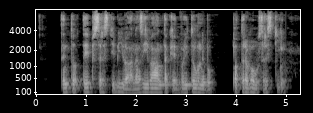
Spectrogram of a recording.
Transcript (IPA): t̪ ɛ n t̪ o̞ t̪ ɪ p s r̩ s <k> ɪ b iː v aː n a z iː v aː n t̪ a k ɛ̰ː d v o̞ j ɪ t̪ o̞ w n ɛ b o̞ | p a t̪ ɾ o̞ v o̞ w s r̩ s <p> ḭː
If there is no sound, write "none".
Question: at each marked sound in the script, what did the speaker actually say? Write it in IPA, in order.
c, c

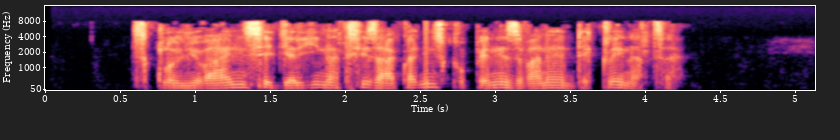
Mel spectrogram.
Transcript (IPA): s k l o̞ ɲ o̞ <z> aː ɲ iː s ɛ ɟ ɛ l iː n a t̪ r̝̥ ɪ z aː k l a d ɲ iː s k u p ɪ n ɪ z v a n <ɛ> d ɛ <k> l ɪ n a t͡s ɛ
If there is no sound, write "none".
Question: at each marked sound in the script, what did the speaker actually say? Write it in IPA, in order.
v, ɛː, k

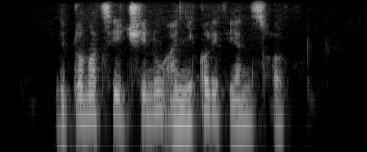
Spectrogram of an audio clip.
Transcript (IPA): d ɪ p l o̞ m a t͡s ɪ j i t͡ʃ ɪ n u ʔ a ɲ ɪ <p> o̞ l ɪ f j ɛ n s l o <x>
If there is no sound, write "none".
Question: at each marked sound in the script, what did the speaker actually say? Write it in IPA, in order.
k, f

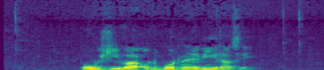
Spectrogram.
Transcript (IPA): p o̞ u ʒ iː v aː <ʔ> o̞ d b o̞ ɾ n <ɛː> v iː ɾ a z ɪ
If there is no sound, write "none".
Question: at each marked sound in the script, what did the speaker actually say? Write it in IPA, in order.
ʔ, ɛː

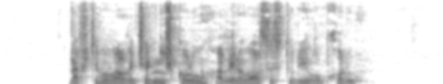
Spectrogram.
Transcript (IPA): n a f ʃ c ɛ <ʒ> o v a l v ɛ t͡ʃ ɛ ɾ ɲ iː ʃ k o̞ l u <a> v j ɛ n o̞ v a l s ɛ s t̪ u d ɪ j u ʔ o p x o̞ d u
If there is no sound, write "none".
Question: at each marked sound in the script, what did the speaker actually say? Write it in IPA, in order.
v, a

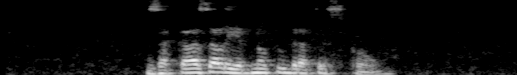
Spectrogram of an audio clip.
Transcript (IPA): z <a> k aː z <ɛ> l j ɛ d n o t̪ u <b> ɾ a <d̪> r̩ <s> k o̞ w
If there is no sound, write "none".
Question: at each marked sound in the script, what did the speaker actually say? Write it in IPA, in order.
a, a, b, t̪, s

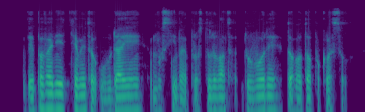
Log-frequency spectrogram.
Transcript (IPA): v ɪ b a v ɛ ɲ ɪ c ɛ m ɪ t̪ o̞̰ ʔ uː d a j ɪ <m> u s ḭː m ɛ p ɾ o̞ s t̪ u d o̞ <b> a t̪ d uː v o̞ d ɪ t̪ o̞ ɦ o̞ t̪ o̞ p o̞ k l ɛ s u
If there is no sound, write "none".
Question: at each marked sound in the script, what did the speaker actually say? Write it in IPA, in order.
m, v

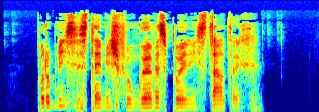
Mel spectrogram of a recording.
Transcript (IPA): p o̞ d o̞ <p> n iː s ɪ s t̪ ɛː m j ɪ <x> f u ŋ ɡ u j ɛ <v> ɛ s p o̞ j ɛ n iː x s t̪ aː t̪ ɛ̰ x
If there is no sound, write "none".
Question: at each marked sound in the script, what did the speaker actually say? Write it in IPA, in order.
b, ʃ, v

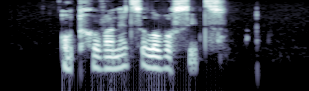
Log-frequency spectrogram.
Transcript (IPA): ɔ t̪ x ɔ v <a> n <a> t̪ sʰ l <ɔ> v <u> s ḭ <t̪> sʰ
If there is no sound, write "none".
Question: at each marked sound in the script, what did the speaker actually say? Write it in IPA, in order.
a, ɛ, ɔ, ɔ, t̪

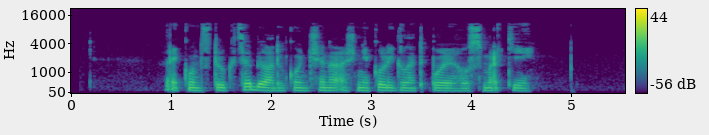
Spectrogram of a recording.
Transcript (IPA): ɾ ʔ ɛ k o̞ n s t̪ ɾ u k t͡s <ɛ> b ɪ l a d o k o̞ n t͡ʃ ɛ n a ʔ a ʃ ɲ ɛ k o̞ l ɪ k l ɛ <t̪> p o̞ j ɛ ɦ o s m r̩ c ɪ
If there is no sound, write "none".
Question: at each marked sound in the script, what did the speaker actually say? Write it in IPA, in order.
ɛ, t̪

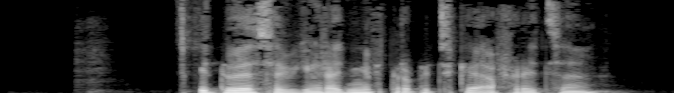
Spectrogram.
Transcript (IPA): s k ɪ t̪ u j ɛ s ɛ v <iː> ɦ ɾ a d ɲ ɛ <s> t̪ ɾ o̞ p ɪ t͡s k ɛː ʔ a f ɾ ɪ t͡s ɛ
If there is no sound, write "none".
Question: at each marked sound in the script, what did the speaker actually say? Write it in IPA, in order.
iː, f

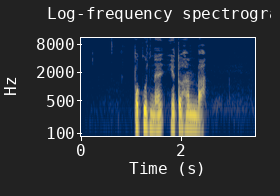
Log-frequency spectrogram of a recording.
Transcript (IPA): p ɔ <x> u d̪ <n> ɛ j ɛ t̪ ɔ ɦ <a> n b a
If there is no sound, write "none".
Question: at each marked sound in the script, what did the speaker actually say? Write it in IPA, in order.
k, n, a

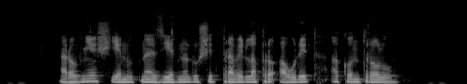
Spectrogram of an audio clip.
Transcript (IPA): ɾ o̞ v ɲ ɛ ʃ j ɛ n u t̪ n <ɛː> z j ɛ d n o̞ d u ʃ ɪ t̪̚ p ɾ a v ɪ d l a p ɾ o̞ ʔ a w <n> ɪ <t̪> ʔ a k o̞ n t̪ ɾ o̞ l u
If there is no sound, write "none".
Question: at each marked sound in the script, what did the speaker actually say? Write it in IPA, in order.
ɛː, d, t̪

